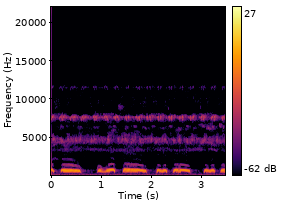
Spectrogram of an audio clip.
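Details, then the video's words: Used as a lure for trapping wild doves, a dove coos continuously in a run of soft low notes, alternating brief wavering ones with longer level coos, with little other sound. "ឱ្យតែជួបលលកព្រៃ ធ្នាក់ហៅបរសឹងដាច់ខ្យល់ | Amazing Dove Trap"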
